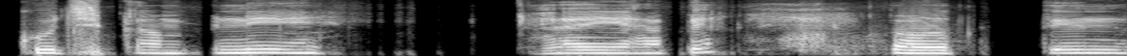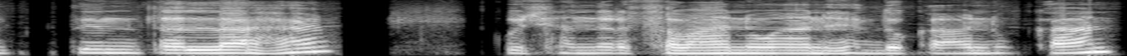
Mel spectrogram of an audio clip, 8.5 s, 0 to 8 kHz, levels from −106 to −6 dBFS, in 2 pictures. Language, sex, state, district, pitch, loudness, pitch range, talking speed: Hindi, male, Bihar, Muzaffarpur, 165 Hz, -14 LUFS, 160-180 Hz, 105 wpm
